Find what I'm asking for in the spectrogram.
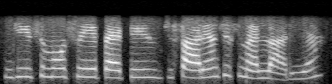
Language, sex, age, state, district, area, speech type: Punjabi, female, 18-30, Punjab, Fazilka, rural, conversation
